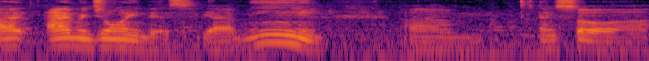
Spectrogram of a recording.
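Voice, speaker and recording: Very slowly, a man speaks in a relaxed tone, his dark, mellow voice at a fairly low pitch. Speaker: musician. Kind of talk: interview. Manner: relaxed, many filler words.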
